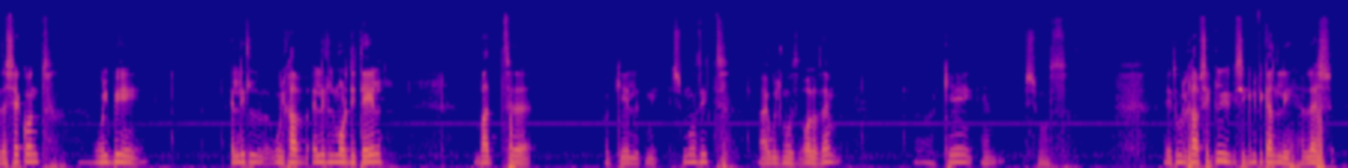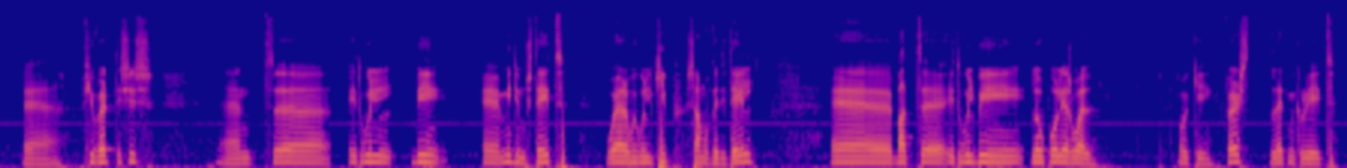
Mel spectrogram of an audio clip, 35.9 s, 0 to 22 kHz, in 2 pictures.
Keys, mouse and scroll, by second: 0.9-1.9 drag, 1.9 middle click, 4.6-5.8 right drag, 5.8-7.4 middle drag, 7.6 click, 9.5 middle click, 10.3 right click, 12.2 click, 12.7 middle click, 13.7-15.6 drag, 31.7-32.9 middle drag, 34.1 middle click, 35.1 right click, 35.3-35.9 middle drag.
